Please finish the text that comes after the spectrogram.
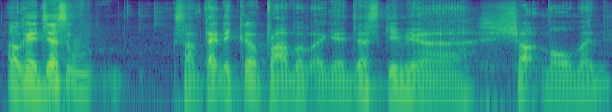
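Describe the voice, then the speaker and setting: A man's voice: fairly low pitch, normal speed, a bit bright. Chatty Malaysian man tutoring on a live stream. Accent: Malaysian English. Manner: chatty, laughs often, loose grammar. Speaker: online maths tutor. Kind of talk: casual live-stream chat with students.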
